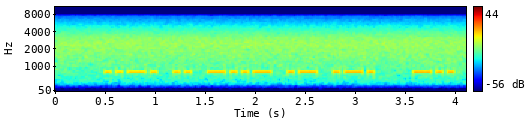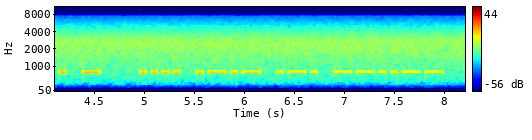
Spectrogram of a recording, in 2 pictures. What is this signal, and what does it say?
Morse code (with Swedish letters), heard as a keyed tone, machine-sent, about 21 wpm, 780 Hz, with radio static. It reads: FIXAR DET HÄR,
